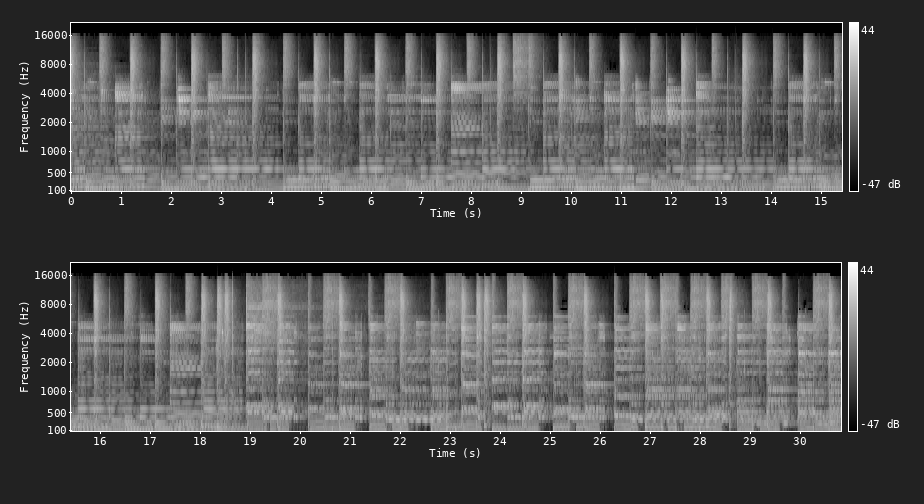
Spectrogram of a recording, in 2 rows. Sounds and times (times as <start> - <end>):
Tapping (guitar technique): 0.0 - 30.8.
